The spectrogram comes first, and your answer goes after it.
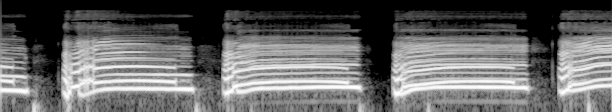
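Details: Domestic cat howling like an alarm indoors: a regular series of four sustained, rich-toned wails, each rising sharply at the start and then holding steady for about one and a half seconds, with short pauses between.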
